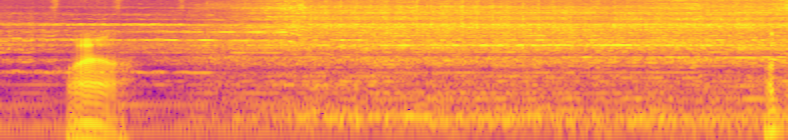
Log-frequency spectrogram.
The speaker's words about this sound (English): sounds like a goddamn mess. This is not a good song backwards. I should have put this one last. Yeah. Cause it does sound like just noise.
